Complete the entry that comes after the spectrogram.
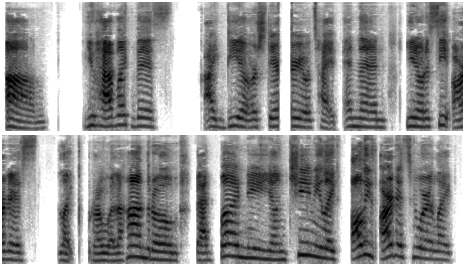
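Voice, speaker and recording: A woman's voice: medium pitch, measured pace, sharp tone, rough recording. A woman hosting a music interview, chatty and enthusiastic, with lots of fillers, on a video call. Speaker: host, music blogger. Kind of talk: casual interview chat.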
